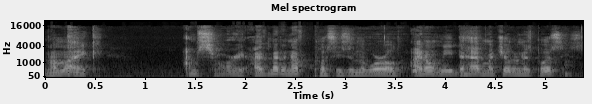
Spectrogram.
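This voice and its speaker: With ordinary pitch variation, a man keeps up a fairly quick pace. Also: fairly high pitch for a man. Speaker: talk show host. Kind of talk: casual chat. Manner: loud.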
